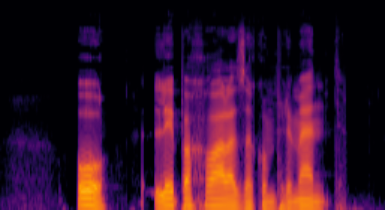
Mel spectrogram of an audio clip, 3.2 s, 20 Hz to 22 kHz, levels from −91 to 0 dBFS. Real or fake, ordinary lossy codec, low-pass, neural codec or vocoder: real; none; 19.8 kHz; none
